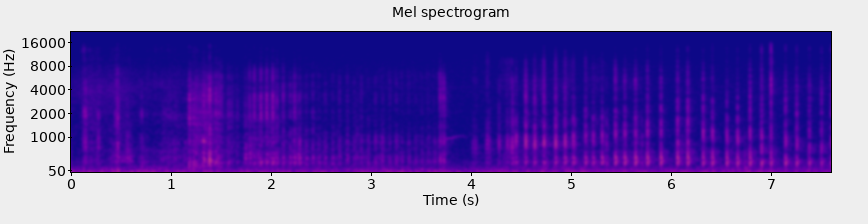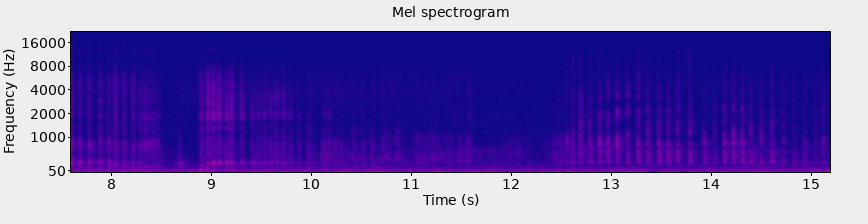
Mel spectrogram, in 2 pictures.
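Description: Long painted nails tap rapidly on the solid gum-brown rubber waffle-pattern outsole of a Vans Quasi Signature sneaker, held up close. The result is quick runs of soft, dry, clicky taps, broken by a few brief scratchy bursts and short pauses.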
